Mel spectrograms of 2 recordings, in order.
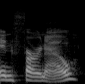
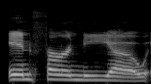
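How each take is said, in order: First: No extra sound comes before the final vowel. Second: An extra 'ee' sound comes before the final vowel. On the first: The speaker calls it right. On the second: The speaker calls it wrong. "is not right"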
